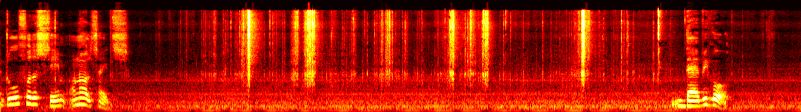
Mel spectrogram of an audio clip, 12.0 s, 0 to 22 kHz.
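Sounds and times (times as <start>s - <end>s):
puzzle cube clicking and scraping: 2.6s - 9.9s.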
